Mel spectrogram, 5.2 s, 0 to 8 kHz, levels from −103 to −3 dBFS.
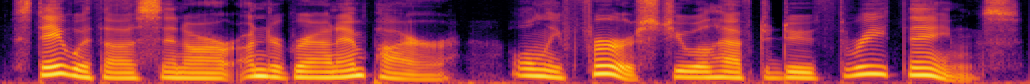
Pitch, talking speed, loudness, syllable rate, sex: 170 Hz, 185 wpm, -18 LUFS, 4.4 syllables/s, female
